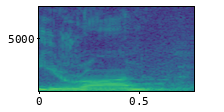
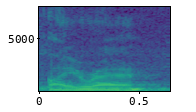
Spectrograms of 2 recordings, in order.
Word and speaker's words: Iran: our country's name wrong our country is named Iran not Iran please once and for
